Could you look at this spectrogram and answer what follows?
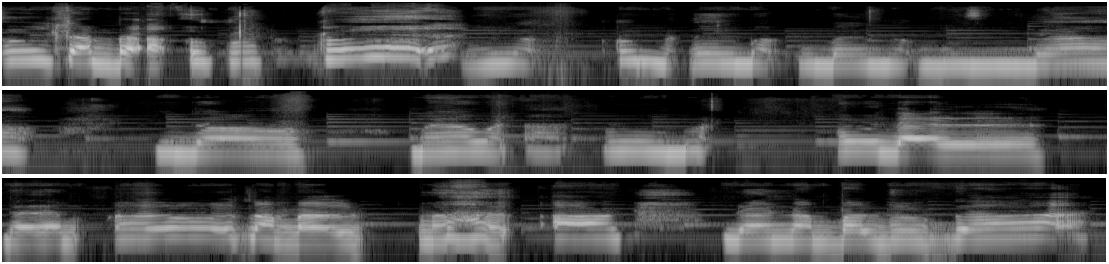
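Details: Dysarthria in a young woman with cerebral palsy present since birth; speech difficulty since childhood, she could not speak at first and speech improved after therapy.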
